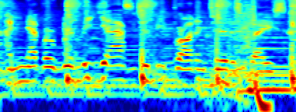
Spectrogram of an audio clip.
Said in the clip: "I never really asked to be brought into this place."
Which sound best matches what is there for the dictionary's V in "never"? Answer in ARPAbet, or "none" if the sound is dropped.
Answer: V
